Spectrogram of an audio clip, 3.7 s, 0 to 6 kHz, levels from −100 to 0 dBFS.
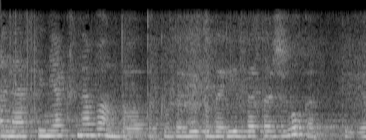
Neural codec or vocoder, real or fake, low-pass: none; real; 5.4 kHz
